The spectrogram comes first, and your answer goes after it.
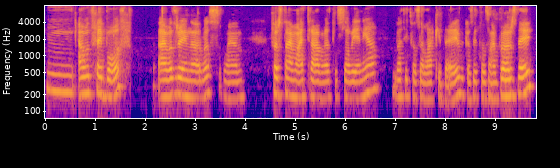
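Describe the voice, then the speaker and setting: A woman's voice: lowish voice, steady tone, a little slow, a little mellow, dull audio. A woman, a dancer, answering interview questions in careful, English. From Hungary. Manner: speaks careful non-native English.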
